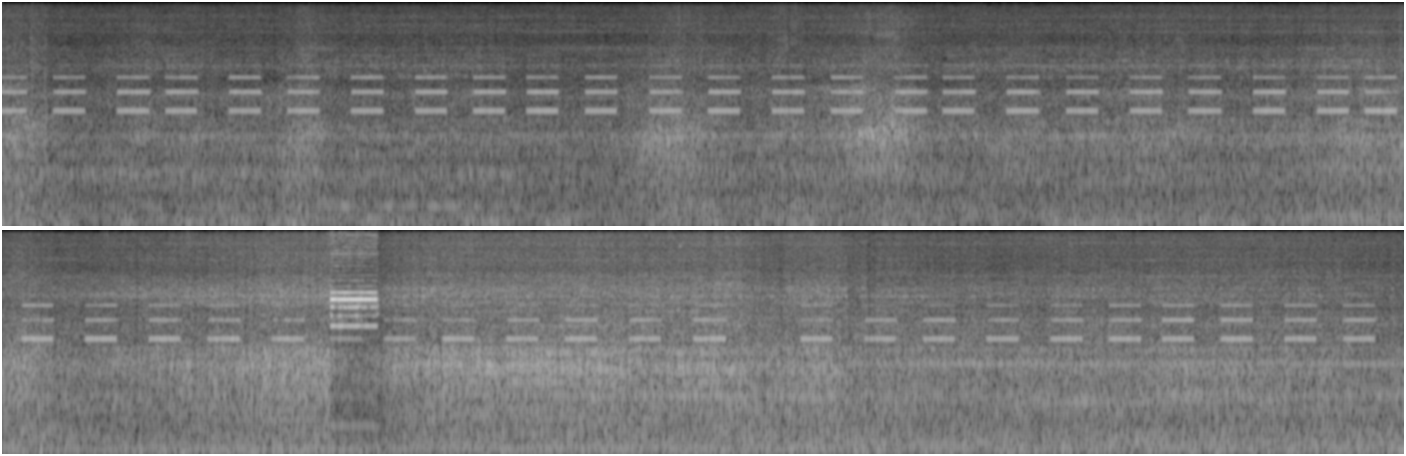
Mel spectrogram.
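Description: Motorcycle riding along a highway: engine and wind rumble that grows louder about halfway through, with a steady, evenly repeating electronic beeping throughout. A single short, sharp sound with a few stacked tones cuts in about two-thirds of the way through.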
